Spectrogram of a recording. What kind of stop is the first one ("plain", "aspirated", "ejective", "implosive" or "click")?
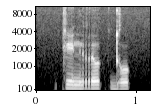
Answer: plain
